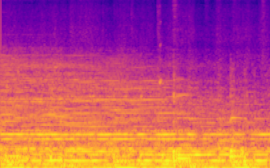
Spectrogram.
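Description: Live punk band playing an instrumental passage without vocals, the amplified guitars to the fore over bass notes.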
